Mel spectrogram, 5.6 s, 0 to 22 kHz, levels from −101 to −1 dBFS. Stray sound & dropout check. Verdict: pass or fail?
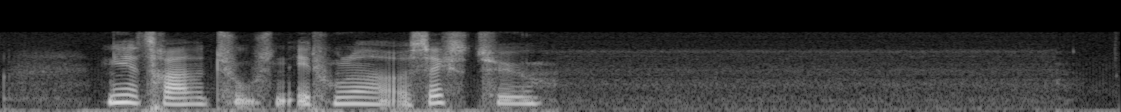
pass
